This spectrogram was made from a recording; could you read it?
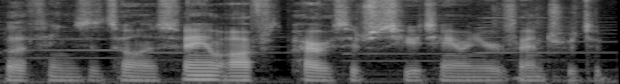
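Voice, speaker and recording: A man's voice: on the low side, flat delivery, rapid-fire. A man giving casual live stream commentary as he plays a video game. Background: game music.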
